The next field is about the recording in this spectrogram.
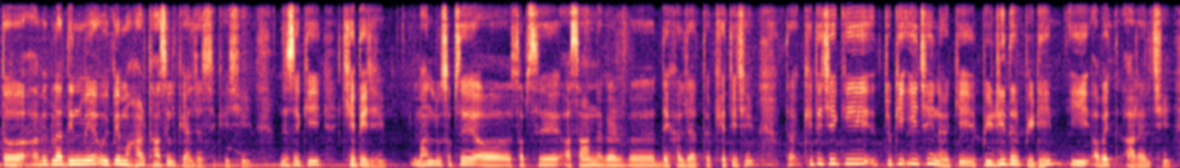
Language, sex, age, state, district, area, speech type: Maithili, male, 18-30, Bihar, Sitamarhi, rural, spontaneous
